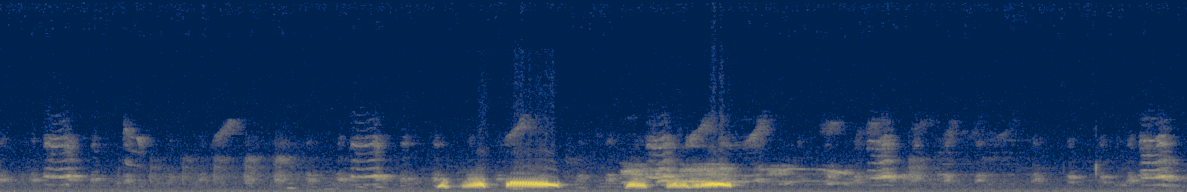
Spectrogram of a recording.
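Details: Spotted dove used as a decoy, cooing in thúc gù style: a burst of short coos rising into a long hoarse coo, repeated once after a pause, amid soft chirps from other birds.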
